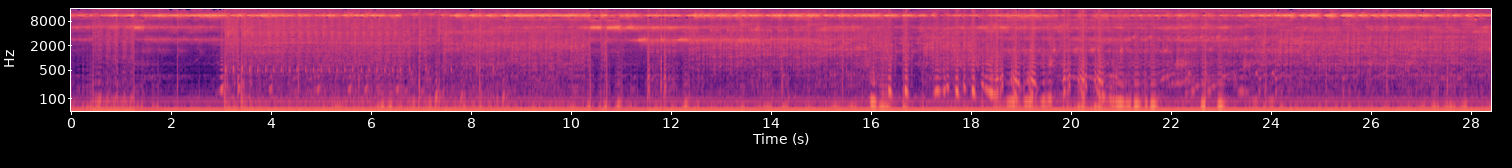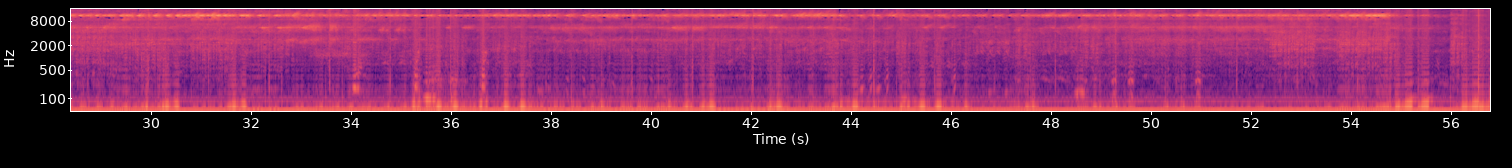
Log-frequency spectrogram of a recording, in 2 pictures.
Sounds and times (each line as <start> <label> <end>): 0.0 glitch 56.7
